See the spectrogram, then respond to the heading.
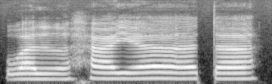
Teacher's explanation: Di sini ada huruf ha tipis dan ta biasa ya, bukan huruf to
